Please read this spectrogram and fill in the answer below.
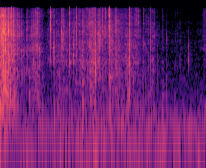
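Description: Clear plastic wrapper of a trading-card pack crinkling as it is peeled off the stack of cards, a dense crackle that thins out and fades over the second half.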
